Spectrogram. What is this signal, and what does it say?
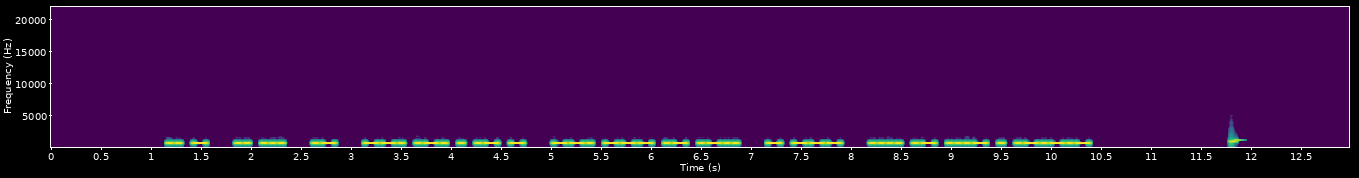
Morse code, heard as a keyed tone, about 28 wpm, 700 Hz. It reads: IT IS A GREAT GOAL TO HAVE.
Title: Sentences from Top 1000 Words - Review Part 5 - 28wpm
